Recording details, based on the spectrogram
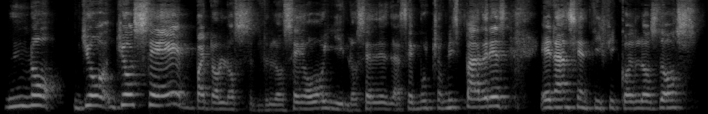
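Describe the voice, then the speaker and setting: A woman's voice: mid-range voice, animated, slow, a little mellow. A middle-aged woman from Chile and Mexico answering casually in an interview, telling anecdotes in a conversational way. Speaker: interviewed scientist guest.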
